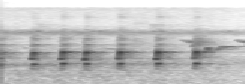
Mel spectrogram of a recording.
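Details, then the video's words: Pileated woodpecker giving a wild, monkey-like "jungle call": six loud, resonant notes, about three to four per second, slightly uneven, with a laughing quality. "Some people describe the crazy sounds of pileated woodpeckers as bringing to mind monkeys. For this, they are often called jungle calls."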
